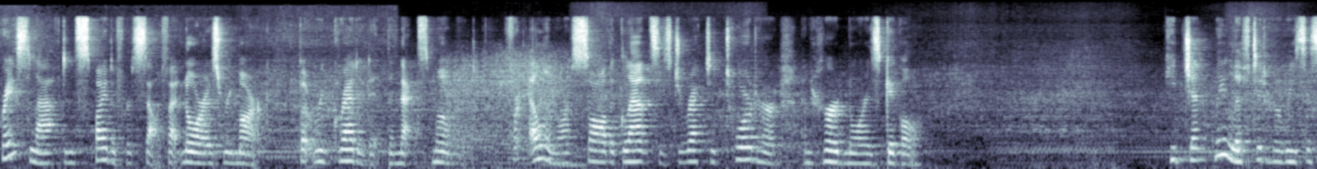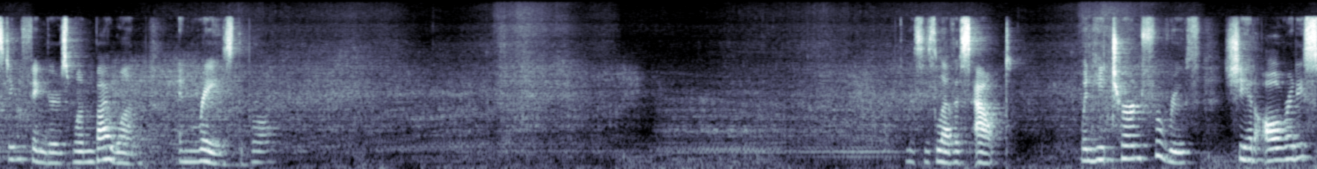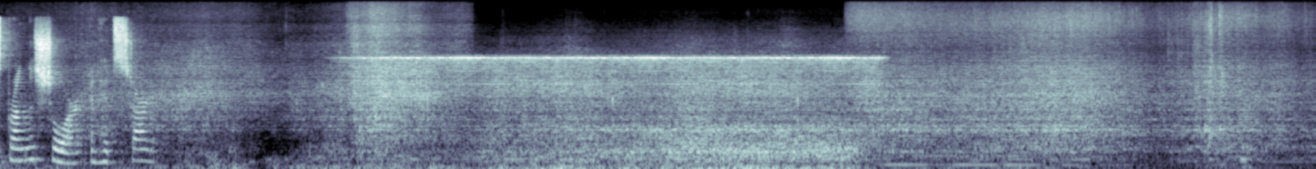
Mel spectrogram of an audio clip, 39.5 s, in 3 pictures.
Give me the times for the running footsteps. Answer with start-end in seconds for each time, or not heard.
not heard.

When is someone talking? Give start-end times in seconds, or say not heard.
0.0-9.2, 11.7-15.9, 22.2-27.9.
